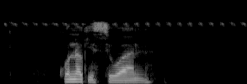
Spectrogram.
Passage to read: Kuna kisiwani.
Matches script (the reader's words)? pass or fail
pass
